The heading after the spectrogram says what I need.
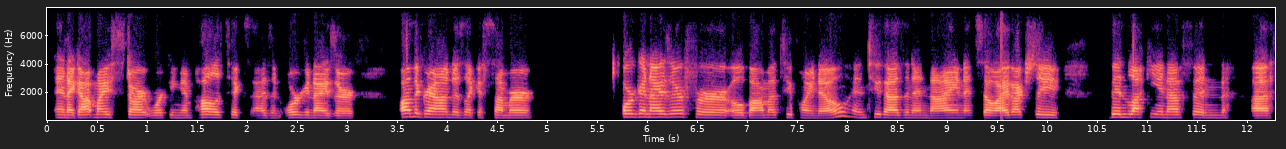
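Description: Speaking from a home office, a Hawaiian workshop trainer in her thirties with a fairly low voice gives an upbeat online session and reads replies from the chat, using many fillers. The audio comes through a webcam or laptop mic on a video call, sounding dry, dull and lo-fi.

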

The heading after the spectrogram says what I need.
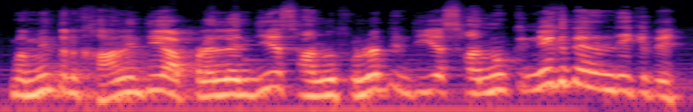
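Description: Man playing a fast-talking protesting son. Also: high voice, soft background music, lightly acted. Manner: protesting, argumentative. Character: young son defending his sister. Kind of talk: Punjabi family web drama.

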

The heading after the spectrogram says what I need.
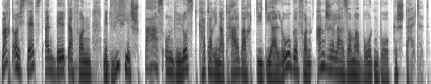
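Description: A man's voice: mid-range voice, expressive, unhurried, few pauses, no echo. A man hosting a podcast interview in a studio, asking questions and wrapping up with friendly thanks. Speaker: podcast host.

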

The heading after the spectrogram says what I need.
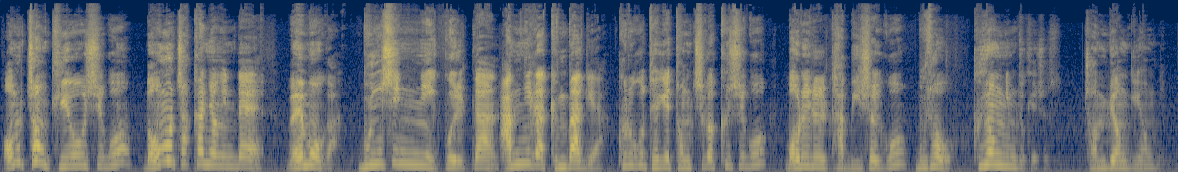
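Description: A man in his thirties, a channel host, telling a story in animated casual chat and acting out heated quotes. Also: sits high, normal speed, hardly any pauses.

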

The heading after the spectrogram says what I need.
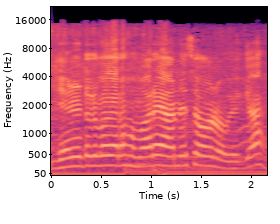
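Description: A man's voice: extremely high pitch, fairly quick, over music. A man hosting a casual vlog outdoors at a stadium site, chatting to viewers and calling them guys. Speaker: vlogger host.

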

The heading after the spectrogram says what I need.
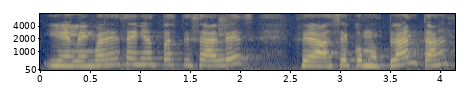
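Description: A woman teaching sign language in a televised class, explaining each hand sign slowly, step by step. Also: sits high.

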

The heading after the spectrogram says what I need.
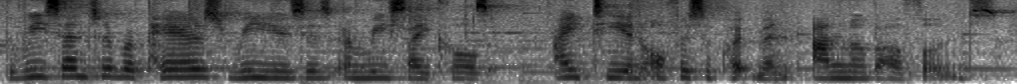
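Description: Calm, higher-pitched young woman guiding a tour. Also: moderate pace. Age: young adult. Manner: calm, clear, informative guide delivery. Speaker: campus tour guide. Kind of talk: scripted guided-tour narration. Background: background music.

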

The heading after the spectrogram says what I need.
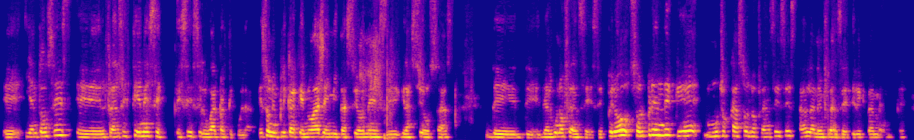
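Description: A middle-aged woman, a university professor, giving an academic conference talk in a thoughtful way, often pausing on drawn-out fillers as she searches for words. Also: mid-range voice, a little mellow.

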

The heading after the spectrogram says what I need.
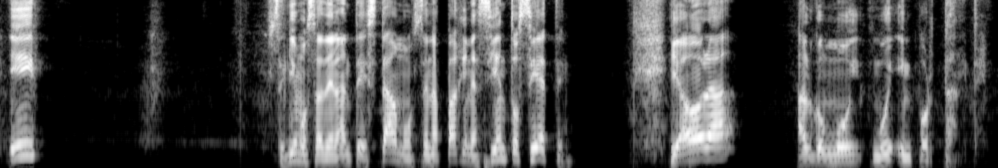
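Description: A man's voice: on the high side, dry recording. A man, a rabbi, teaching a religious class, joking with his audience and then explaining the text.

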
